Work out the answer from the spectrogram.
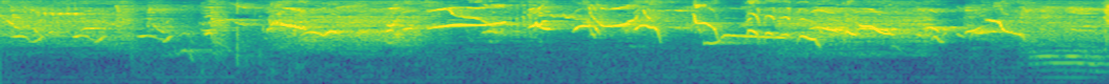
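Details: Oriental magpie-robin pair, male and female, singing a busy medley of fast twitters, slurred whistles and chattering notes, dense and continuous, with a few lower harsh notes at the end.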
